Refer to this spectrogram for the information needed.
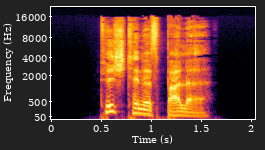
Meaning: dative of Tischtennisball
- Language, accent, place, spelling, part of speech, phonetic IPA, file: German, Germany, Berlin, Tischtennisballe, noun, [ˈtɪʃtɛnɪsbalə], De-Tischtennisballe.ogg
